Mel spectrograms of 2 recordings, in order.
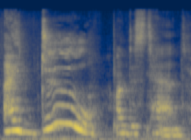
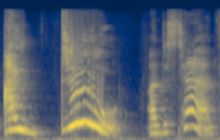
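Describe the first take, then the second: First: "do" whispered slowly; whispered insistence. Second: "do" pushed slow and loud to insist; emphatic do. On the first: Speaker whispering to someone who doubts them. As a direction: whisper it, still leaning on "do". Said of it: "and you say". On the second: Speaker insisting to someone who doubts them. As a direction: insist you understand, hitting "do". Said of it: "you will say". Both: Shown as a demonstration.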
